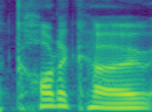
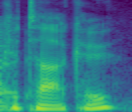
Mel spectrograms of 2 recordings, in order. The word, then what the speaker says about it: Kotaku: skipping past all the codako and kotaku and uh kotaku that's how you pronounce it but yeah i know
